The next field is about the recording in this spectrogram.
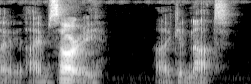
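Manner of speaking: slow, whispered, formal alien voice. Voicing an alien who tried and failed to comfort someone, formal alien character voice. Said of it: "I'm [name] of the [name] cast. / He's just like, / I'm [name] of the [name] cast".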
